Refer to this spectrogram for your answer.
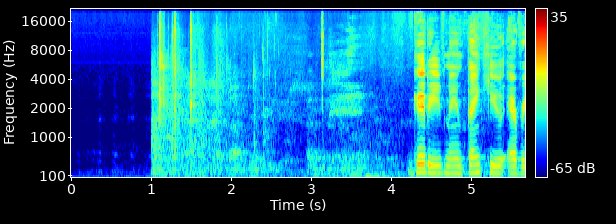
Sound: everyone laughing

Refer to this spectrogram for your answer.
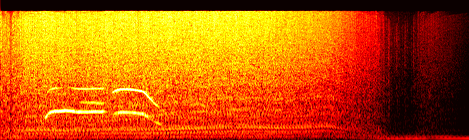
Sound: cheers as they drive out of the garage

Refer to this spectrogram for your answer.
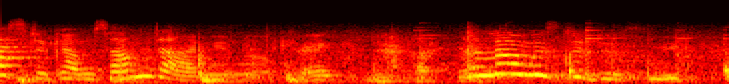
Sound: chuckles

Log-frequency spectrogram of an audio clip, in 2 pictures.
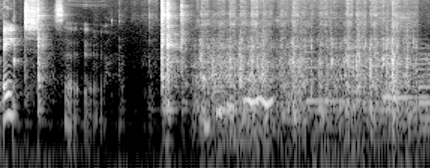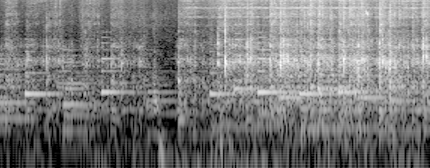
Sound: starts to hum a little tune while still winding

